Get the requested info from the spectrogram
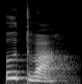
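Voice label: "ытва", Komi, female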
